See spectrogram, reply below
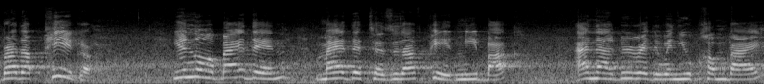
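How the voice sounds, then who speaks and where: A woman's voice: high voice, a little slow. A woman voicing a clever, tricky male spider in a children's story, pleading and slyly coaxing. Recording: roomy, distant mic, noisy background.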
